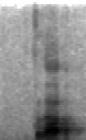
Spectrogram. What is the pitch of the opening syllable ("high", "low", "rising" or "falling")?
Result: falling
